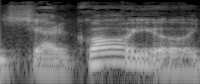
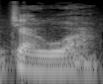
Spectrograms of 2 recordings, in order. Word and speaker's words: Chargois: Aquí dicen Charcoyo, Charcó. Se escribe Chargois y se pronuncia, es un apellido francés, se pronuncia Chargois.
